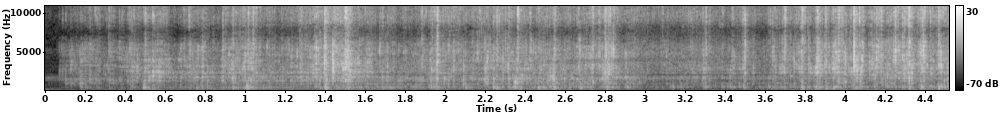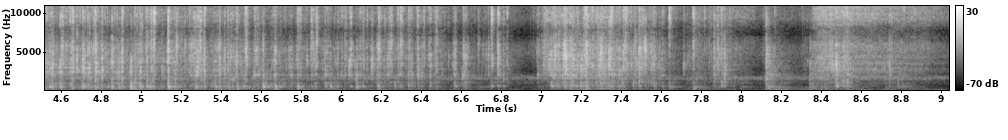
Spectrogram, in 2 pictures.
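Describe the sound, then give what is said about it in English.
Green salsa is carefully poured onto pozole broth in a hot pan, setting off a loud, steady sizzle and crackle that stays dense throughout, with bursts of sputtering and no voices over it. “Because what I'm going to do now is I'm going to put the salsa.”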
